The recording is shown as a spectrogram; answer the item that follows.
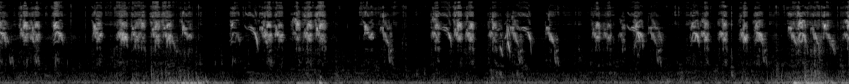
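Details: Eurasian tree sparrows chirping almost continuously, clusters of quick shrill notes with short breaks and soft low bumps.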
